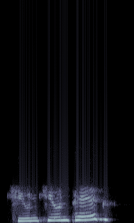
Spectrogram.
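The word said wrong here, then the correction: kunekune: Cooney pigs.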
